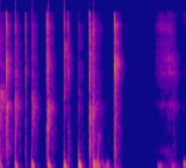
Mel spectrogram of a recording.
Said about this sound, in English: And as we do at the end of every bracket, we are going to clap it out.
